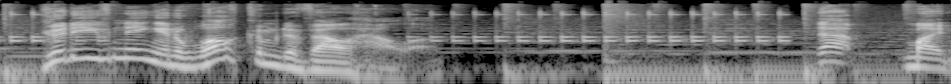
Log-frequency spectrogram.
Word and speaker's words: Valhalla: It's pronounced HAL. Valhalla, not Valhalla.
